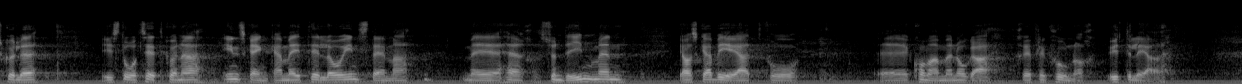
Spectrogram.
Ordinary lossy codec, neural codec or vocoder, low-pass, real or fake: none; none; none; real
